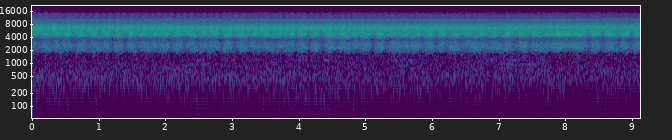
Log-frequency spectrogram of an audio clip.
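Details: Cicadas in a steady, unbroken high buzzing drone with a fine rapid pulsing texture, loud and even throughout, no other sounds clear.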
